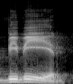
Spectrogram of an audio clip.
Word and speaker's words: vivir: The fourth verb is the verb vivir. Remember that the V in Spanish is pronounced like a B. We don't say V. It's B.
